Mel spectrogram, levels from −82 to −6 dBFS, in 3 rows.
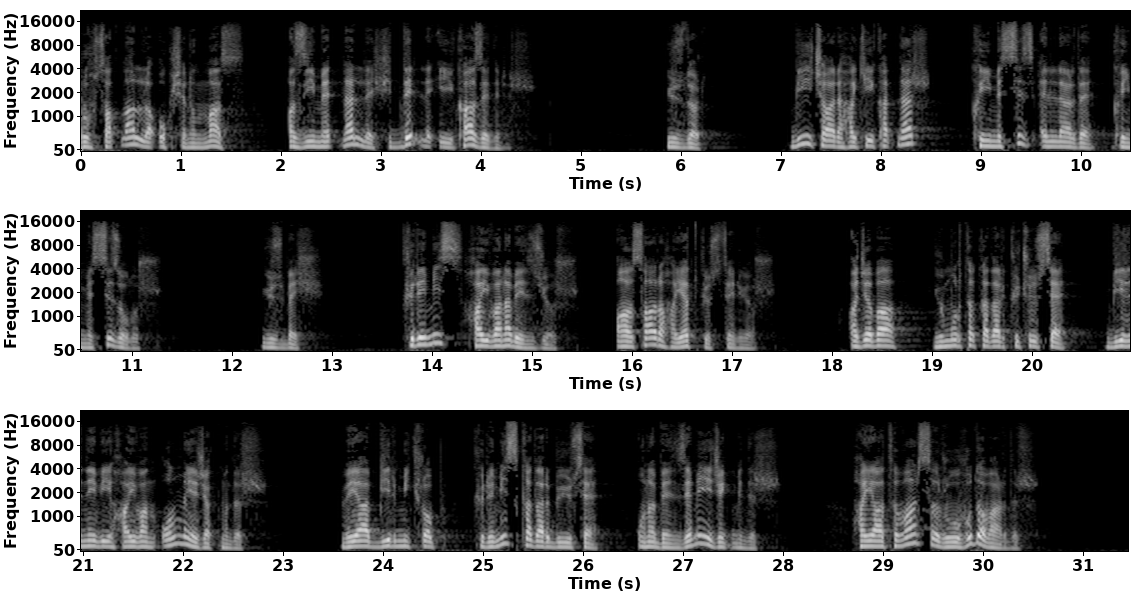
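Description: Nothing in this recording stands out as a technical fault, so there's nothing to walk through moment by moment.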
